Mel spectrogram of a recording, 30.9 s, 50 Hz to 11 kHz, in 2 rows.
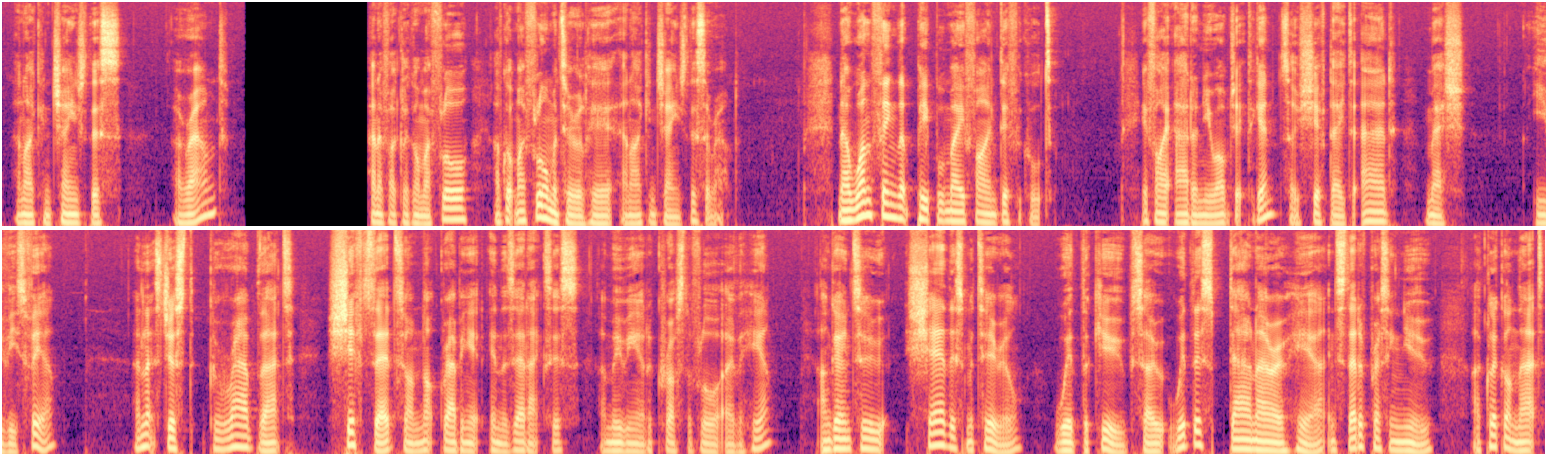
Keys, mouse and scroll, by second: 1.4 click, 2.1 drag, 4.0 click, 6.3 click, 15.2 shift+a, 17.7 g.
